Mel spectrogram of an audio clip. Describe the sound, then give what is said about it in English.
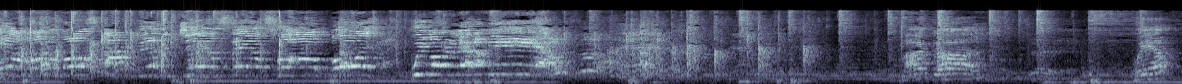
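An audience claps steadily, giving God a hand clap of praise, over sustained music with a deep bass line, the dense hand clapping running loud and continuous throughout, with a few voices mixed in. “Can we just give God a hand clap of praise?”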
